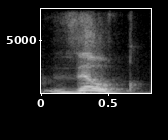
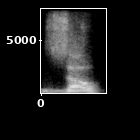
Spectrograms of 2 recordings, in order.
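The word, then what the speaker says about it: ذوق: Dhawq. Dhawq. The. It's like TH actually, but it's translated DH here.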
